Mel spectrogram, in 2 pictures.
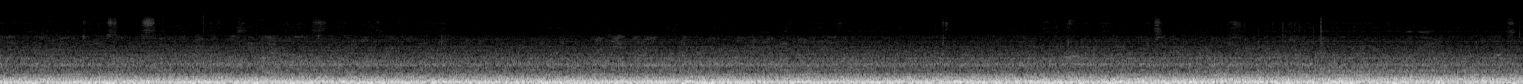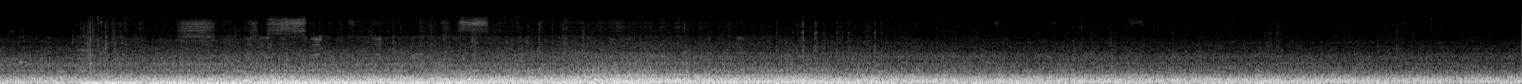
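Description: Cabin noise of a Boeing 737 MAX 8 with CFM LEAP-1B engines landing, heard from a window seat: a steady loud rumble of airflow and engines on short final. About halfway through it gets louder, with a few sharp knocks, as the wheels touch down and the jet rolls out on the runway.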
